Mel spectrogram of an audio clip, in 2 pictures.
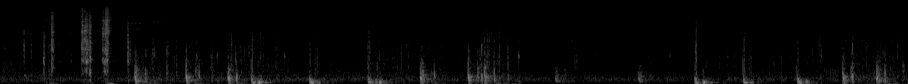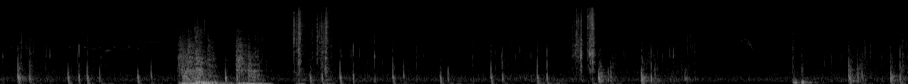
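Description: Footsteps thud on creaky wooden floorboards.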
